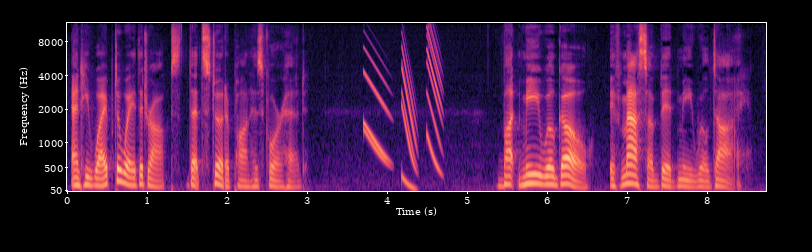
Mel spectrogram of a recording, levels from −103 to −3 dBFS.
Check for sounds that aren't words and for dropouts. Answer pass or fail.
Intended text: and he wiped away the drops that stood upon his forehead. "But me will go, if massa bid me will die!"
fail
